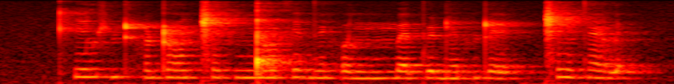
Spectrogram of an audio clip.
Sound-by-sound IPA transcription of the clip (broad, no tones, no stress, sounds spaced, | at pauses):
kʰ i l ʃ ĩ ʈ h õ ʈ õ ǁ ĩ f ŋ͡ǃ õ s i d̪ ẽ h o l mː ɛ t̪ e ɖ ẽ f ẽ ʈ e | ǁ ĩ t ɛ̃ l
